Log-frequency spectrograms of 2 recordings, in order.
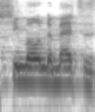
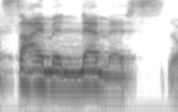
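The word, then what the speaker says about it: Šimon Nemec: Like, he knew how to pronounce Shimon Nemec's name before the actual New Jersey Devils team, because when they drafted him, they said Simon Nemec or like someone like that. – Shimon Nemec. – Yeah, and then you said it was Shimon Nemec, and then Shimon Nemec himself said that's how you pronounce it. You don't. It's not Simon Nemec or whatever, because I would say that's too Anglo-Saxon for a European of his type.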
